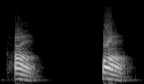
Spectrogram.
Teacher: जब आप इसको बोलेंगे तो आपके मुंह से ना हवा निकलेगी हल्की सी, फ, फ, ठीक है।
